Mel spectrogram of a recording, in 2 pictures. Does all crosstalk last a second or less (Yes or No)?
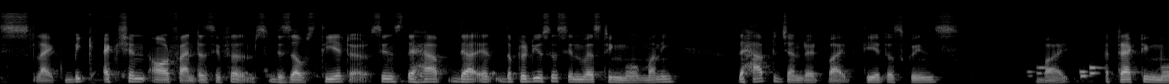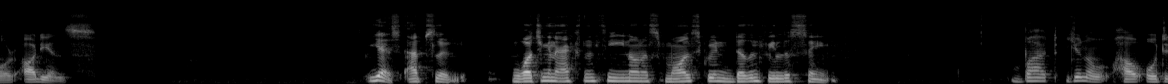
Yes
